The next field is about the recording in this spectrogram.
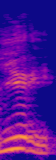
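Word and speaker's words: Jiří: Jiri, how do you say his name? Yiri.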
